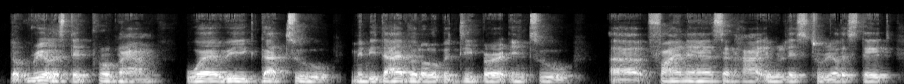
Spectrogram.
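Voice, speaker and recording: A very low, flat-voiced man from Cameroon tells his business story and stops often to restart his phrases. His voice rings in a roomy, echoing space. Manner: hesitant, many fillers and restarts. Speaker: co-founder of a housing firm. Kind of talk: interview answer.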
